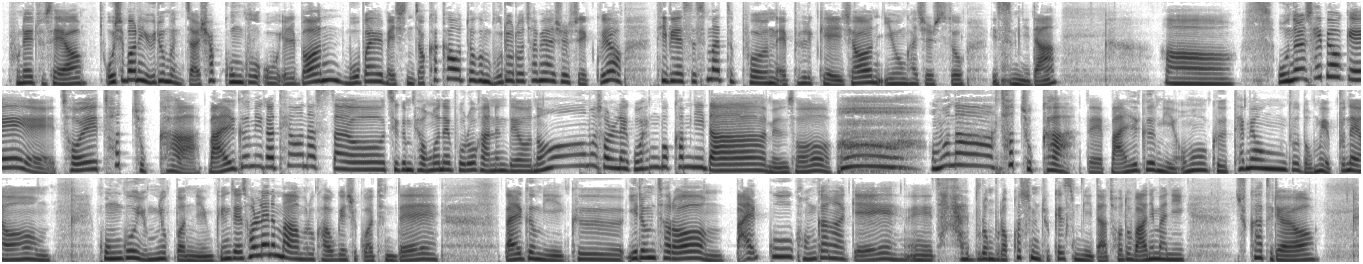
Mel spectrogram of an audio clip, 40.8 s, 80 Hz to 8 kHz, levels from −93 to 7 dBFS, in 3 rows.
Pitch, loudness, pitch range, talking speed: 210 Hz, -16 LUFS, 175-265 Hz, 270 characters per minute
